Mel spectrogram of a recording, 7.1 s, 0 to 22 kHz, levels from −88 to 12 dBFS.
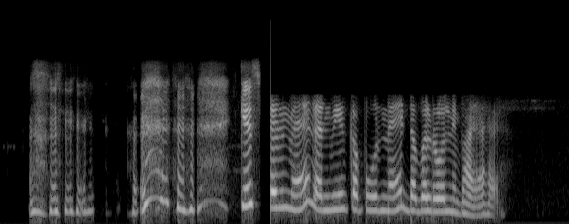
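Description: A handover gap at 3.25 s cuts the speech to silence for 140 ms as the call switches networks and no frames arrive. Fallback to narrowband follows at 3.39 s: the call leaves HD Voice, which points to a low-rate narrowband codec around 5.9 kbit/s. Everything above 4 kHz disappears, leaving the speech duller and rougher to the end.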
